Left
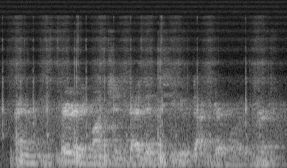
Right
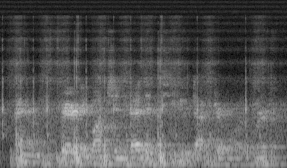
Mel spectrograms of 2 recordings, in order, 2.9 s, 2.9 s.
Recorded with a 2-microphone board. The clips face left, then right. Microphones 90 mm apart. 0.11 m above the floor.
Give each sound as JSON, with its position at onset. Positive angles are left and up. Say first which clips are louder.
{"t": 0.1, "sound": "a man speaking", "louder": "left 1 dB", "side_deg": 30, "distance_m": 6.5}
